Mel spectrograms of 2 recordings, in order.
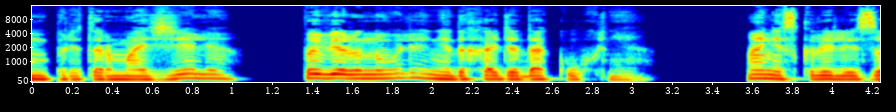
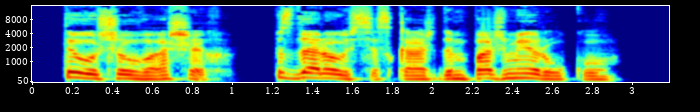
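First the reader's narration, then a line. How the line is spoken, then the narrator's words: Admonishing, then chuckling. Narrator (Russian): Увещевал Врен и хохотнул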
